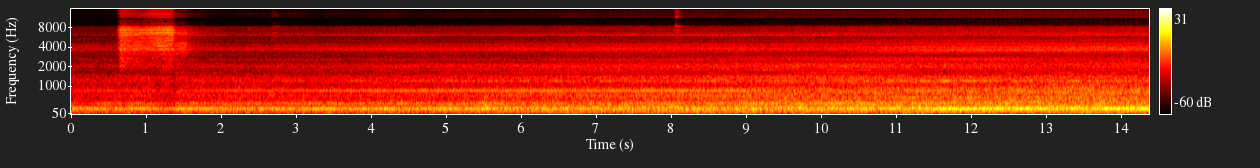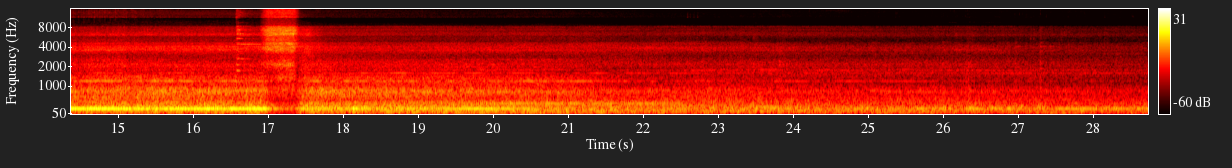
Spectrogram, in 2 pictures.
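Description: WAP-5 electric locomotive hauling a rake of LHB coaches past on departure: a steady low hum from the locomotive over wheel and track noise, growing loudest as the locomotive goes by midway, then the coaches rolling past.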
